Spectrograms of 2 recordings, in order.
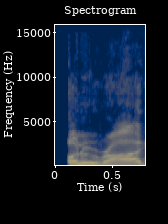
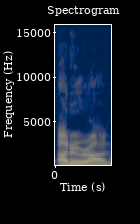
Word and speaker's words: Anurag: and names like that there are a lot of like A's that go ah so if you're ever curious like like it's my name is actually pronounced anurag like if if but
